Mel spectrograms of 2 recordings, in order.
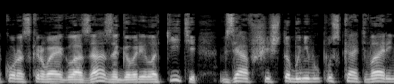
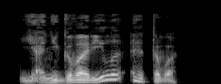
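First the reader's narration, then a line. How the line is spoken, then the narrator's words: Calm. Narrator (Russian): спокойно сказала Варенька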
